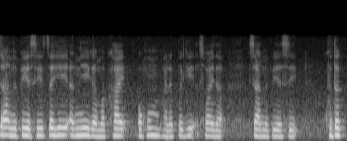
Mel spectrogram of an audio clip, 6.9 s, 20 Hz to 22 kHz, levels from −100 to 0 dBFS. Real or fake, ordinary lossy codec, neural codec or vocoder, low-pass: real; none; none; none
